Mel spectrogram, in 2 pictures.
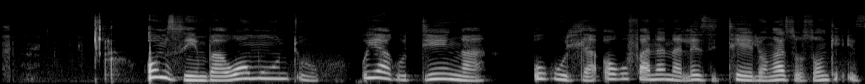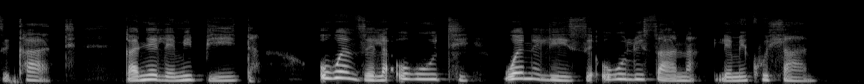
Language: North Ndebele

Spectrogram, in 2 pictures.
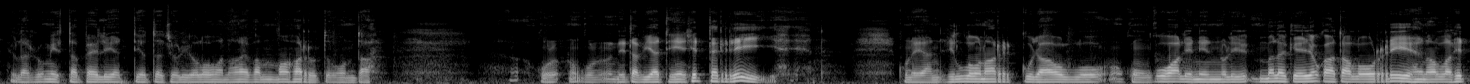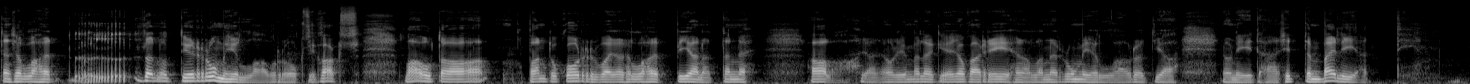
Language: Finnish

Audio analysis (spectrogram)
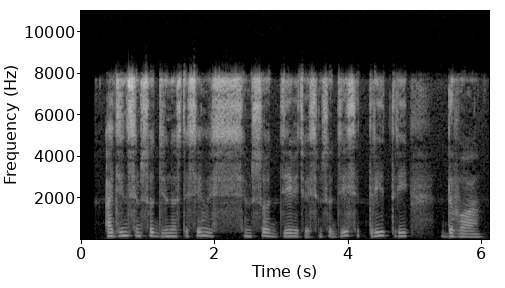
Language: Russian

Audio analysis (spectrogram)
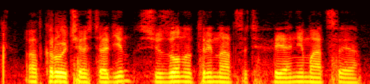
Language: Russian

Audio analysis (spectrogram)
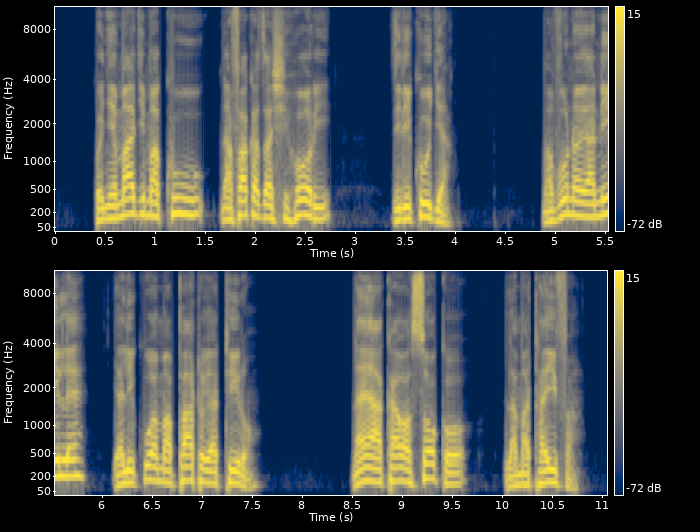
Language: Swahili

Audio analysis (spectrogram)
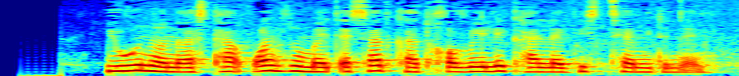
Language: Georgian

